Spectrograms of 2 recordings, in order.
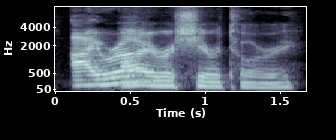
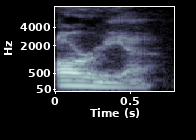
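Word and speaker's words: Aira: Ira. Ira Shiri. Ira. Ira. Ira. Ira. Ira. Okay. I keep wanting to say Arya. Like Arya Stark.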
